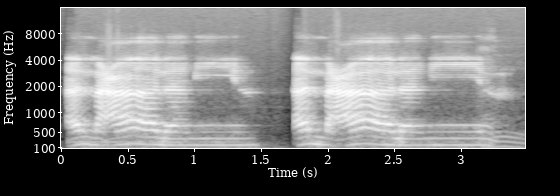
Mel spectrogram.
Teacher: Setelah ain ada alif. Nah, jangan sampai pada saat mengucapkan alif al-madiyah itu ada sedikit hawa yang keluar dari hidung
